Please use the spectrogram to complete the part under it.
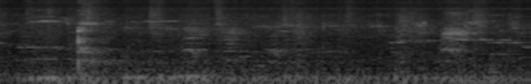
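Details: Farm cow kept with its calf gives a low, steady, drawn-out moo lasting about two seconds near the start, followed by quieter rumbling, with faint bird chirps and background noise throughout.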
